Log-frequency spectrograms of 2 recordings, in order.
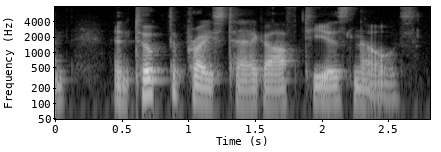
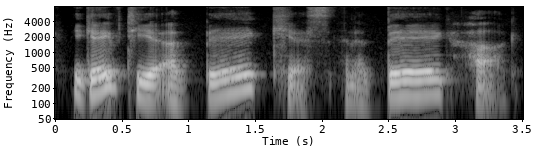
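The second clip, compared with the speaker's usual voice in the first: usual speaking voice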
